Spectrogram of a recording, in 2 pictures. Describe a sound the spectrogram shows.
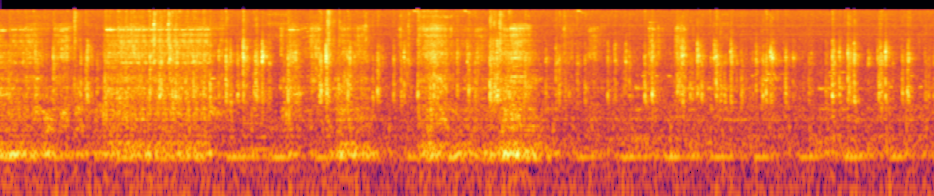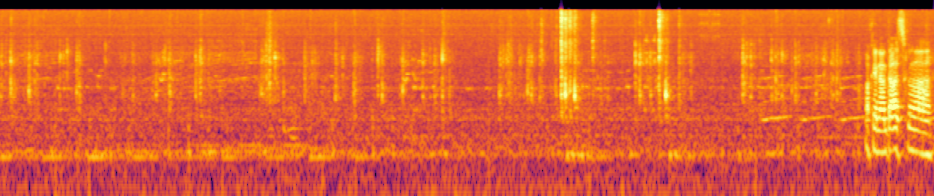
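Keys on a computer keyboard click and clatter rapidly.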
